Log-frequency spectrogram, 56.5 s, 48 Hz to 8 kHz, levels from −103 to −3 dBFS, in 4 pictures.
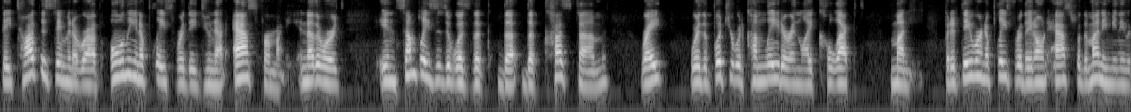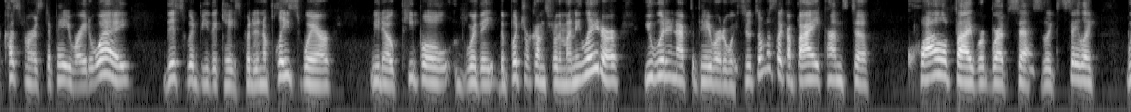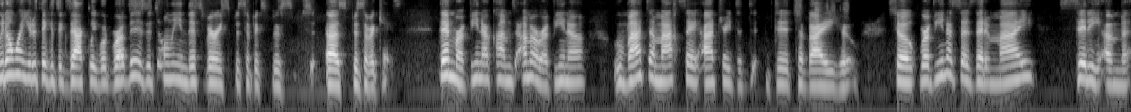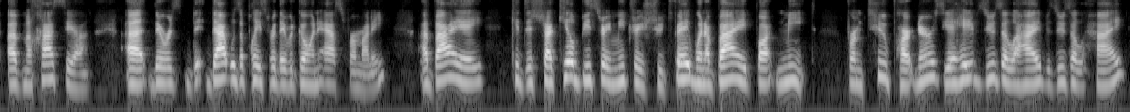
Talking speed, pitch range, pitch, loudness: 185 wpm, 175-215 Hz, 195 Hz, -28 LUFS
